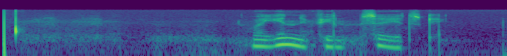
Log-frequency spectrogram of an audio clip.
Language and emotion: Russian, neutral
